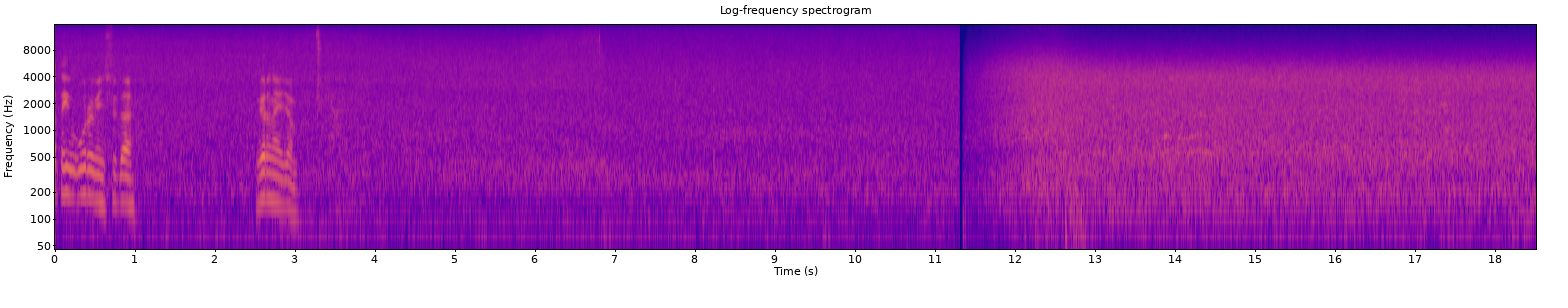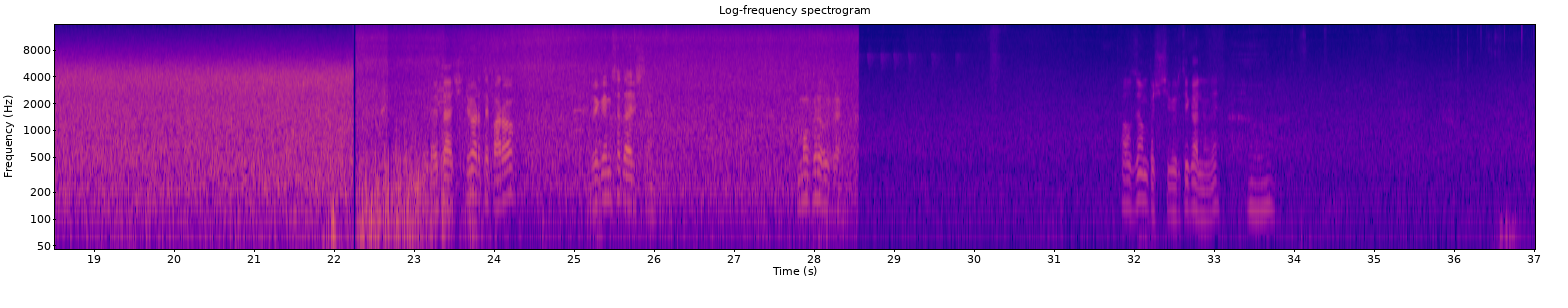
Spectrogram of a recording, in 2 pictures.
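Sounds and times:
waterfall and stream rushing: 0:00.0 - 0:28.6.

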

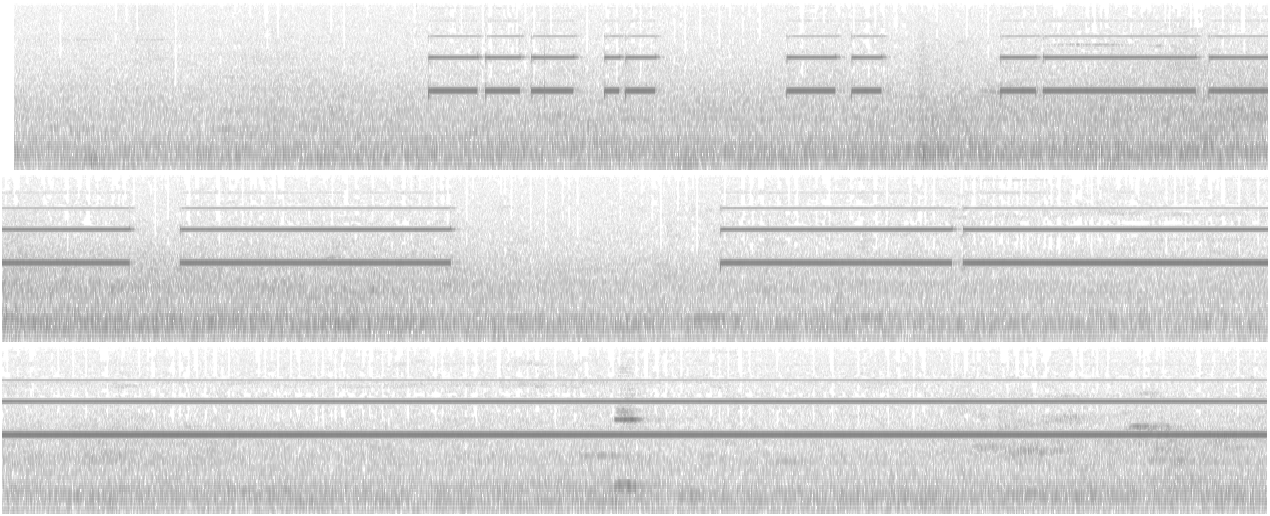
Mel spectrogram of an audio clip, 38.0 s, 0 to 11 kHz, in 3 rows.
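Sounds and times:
multimeter continuity beeping: 0:04.2 - 0:06.7, 0:07.8 - 0:08.9, 0:09.9 - 0:17.3, 0:19.8 - 0:37.9.

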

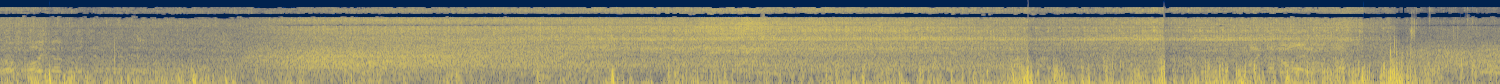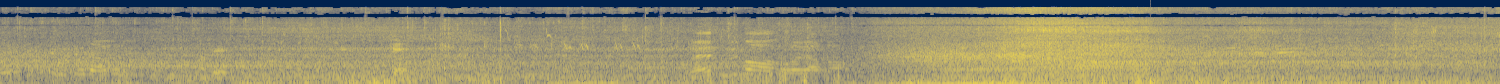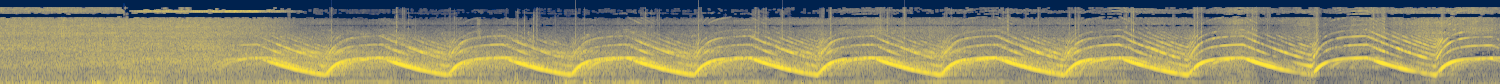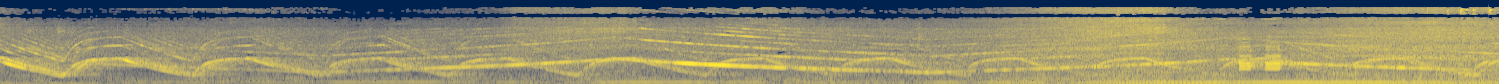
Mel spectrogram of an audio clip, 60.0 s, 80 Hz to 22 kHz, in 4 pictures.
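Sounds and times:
engine rumble: 0:00.0 - 0:59.9
vehicle siren wailing: 0:31.5 - 0:59.9.

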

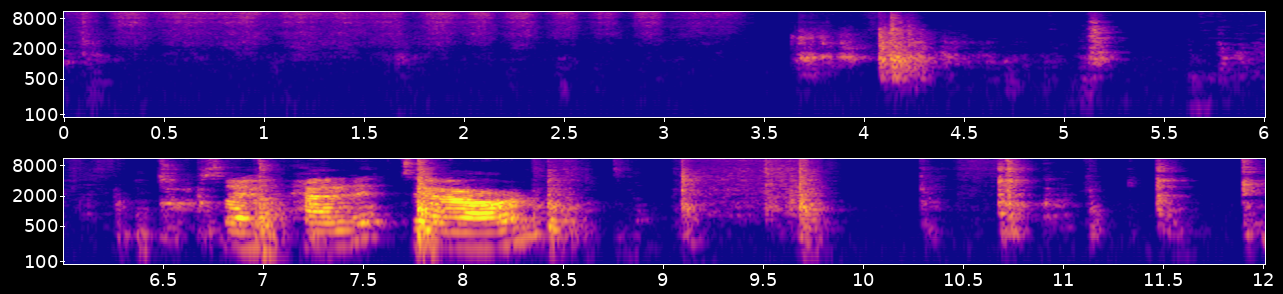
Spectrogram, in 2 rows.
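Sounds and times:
hands rubbing paper: 0:00.0 - 0:03.5.

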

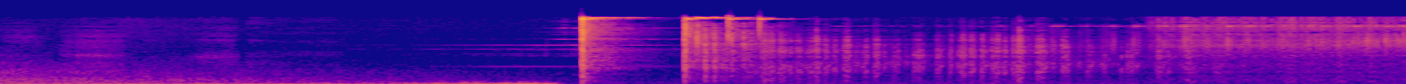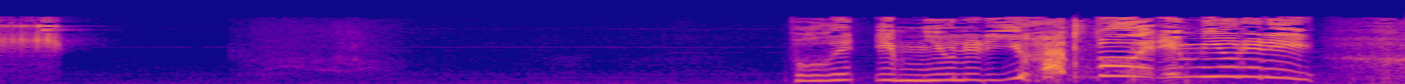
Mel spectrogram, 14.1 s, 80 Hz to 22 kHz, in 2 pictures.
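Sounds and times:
low rumble: 0:00.0 - 0:02.9
bullet clinking on tile floor: 0:02.8 - 0:07.5
bullet rattling and spinning on tile: 0:02.9 - 0:07.5.

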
